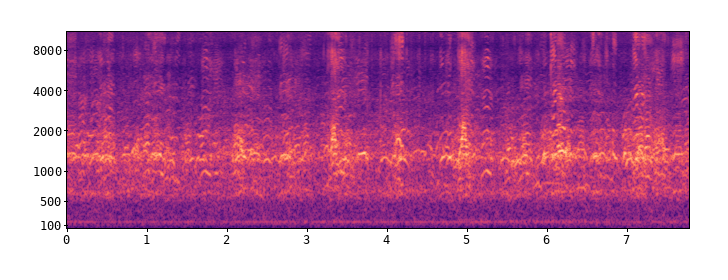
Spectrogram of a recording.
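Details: Snow Geese in a big flock on Cayuga Lake, March afternoon; steady wall of high nasal honks from countless birds, with brief louder individual yelps rising out of the din.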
